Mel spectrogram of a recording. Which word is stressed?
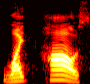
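house. The stress falls on the second word. "하얗게 칠해진 집"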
